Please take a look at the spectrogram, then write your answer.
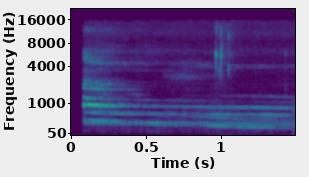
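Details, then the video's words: Domestic cat named Joy, a village cat described as emotional and angry, gives one long drawn-out meow lasting about a second and a half, holding steady and then slowly sliding lower, with a brief soft rustle partway through. "KUCING EMOSIAN"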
